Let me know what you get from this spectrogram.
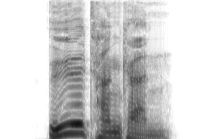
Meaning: dative plural of Öltanker
- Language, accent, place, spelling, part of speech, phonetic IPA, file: German, Germany, Berlin, Öltankern, noun, [ˈøːlˌtaŋkɐn], De-Öltankern.ogg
